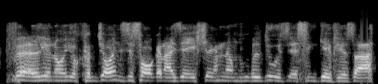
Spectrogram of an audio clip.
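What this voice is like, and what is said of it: Put-on German accent. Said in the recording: “that's my German accent”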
